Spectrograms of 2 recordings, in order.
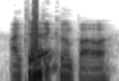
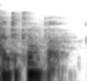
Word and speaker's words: Antetokounmpo: Michael Carter-Williams, Chris Middleton, Giannis Antetokounmpo, or however you pronounce his last name, still not 100%. – I think you got it, actually. Antetokounmpo. Yeah. – Antetokounmpo.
